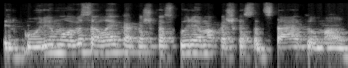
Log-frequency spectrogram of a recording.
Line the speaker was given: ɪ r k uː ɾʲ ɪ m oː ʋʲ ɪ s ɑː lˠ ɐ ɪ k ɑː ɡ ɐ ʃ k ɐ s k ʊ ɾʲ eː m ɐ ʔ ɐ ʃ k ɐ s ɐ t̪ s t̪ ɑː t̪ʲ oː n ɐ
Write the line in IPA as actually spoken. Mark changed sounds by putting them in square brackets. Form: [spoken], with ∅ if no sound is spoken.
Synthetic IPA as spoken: ɪ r k uː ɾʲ ɪ m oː ʋʲ ɪ s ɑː lˠ ɐ ɪ k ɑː [k] ɐ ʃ k ɐ s k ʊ ɾʲ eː m ɐ [k] ɐ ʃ k ɐ s ɐ t̪ s t̪ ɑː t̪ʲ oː [m] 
